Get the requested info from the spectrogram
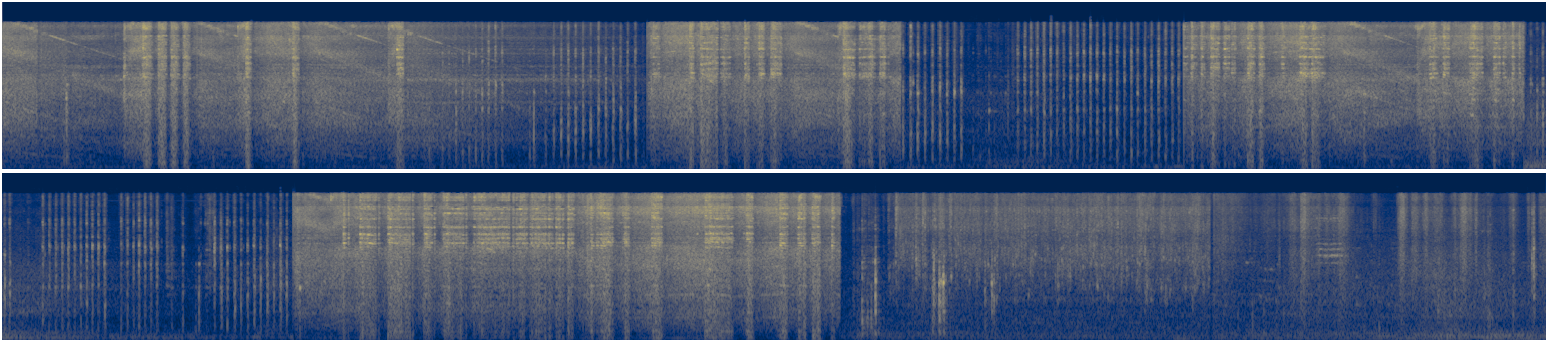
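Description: Handheld electric marble cutter sawing into a red brick in several spells of a few seconds each, with sharp knocks of a hammer and chisel chipping the brick in between.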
